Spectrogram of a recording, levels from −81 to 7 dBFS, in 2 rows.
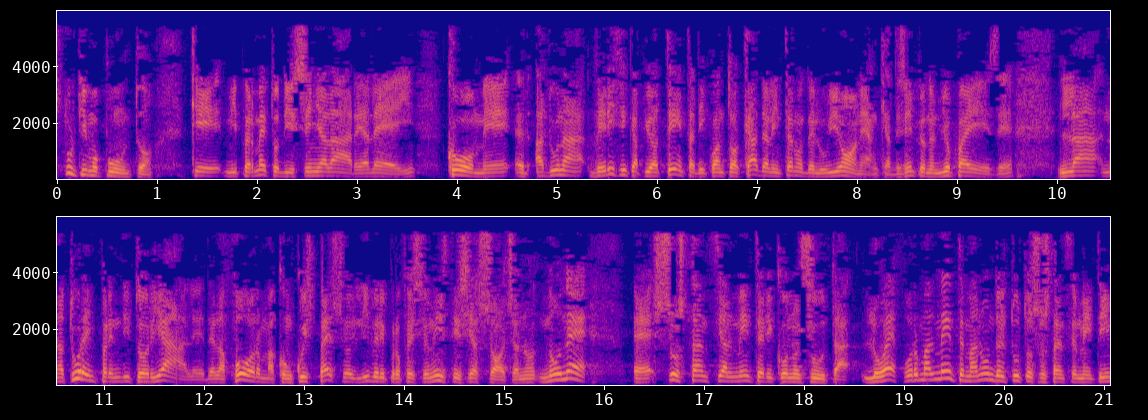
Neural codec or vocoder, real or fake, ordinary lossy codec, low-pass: none; real; MP3, 24 kbps; 5.4 kHz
